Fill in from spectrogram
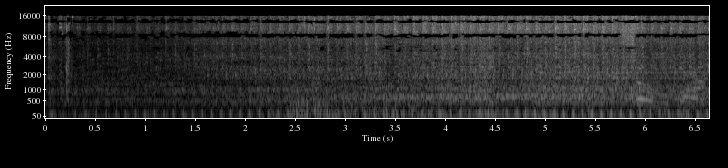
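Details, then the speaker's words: Kawasaki FE290D single-cylinder engine in a John Deere Gator after an ignition coil replacement, running steadily and revving smoothly with no stumbles; previously ran and died, bucked and backfired, fuel ruled out; new coil fixed it. "guys we got the john deere going one more time put a new coil on it and that fixed the issue"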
